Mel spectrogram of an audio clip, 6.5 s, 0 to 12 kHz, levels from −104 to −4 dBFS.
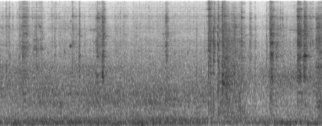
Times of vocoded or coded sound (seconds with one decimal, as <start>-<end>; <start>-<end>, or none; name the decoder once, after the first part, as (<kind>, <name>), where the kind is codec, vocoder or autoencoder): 0.0-4.9 (vocoder, BigVGAN v2); 5.9-6.5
